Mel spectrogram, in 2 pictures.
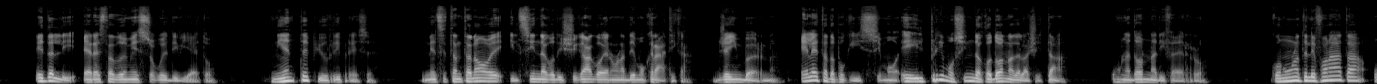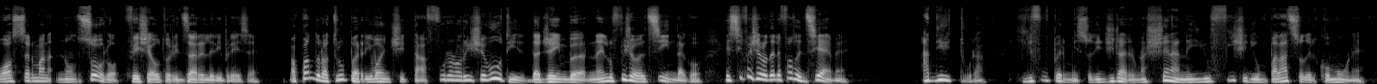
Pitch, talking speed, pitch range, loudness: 140 Hz, 180 wpm, 115-185 Hz, -21 LUFS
